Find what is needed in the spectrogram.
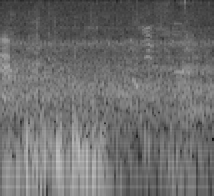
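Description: Shouting on a youth football pitch: the tail of a loud, high call at the very start, then faint distant calls over a low rumble, and one brief sharp tap near the end.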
